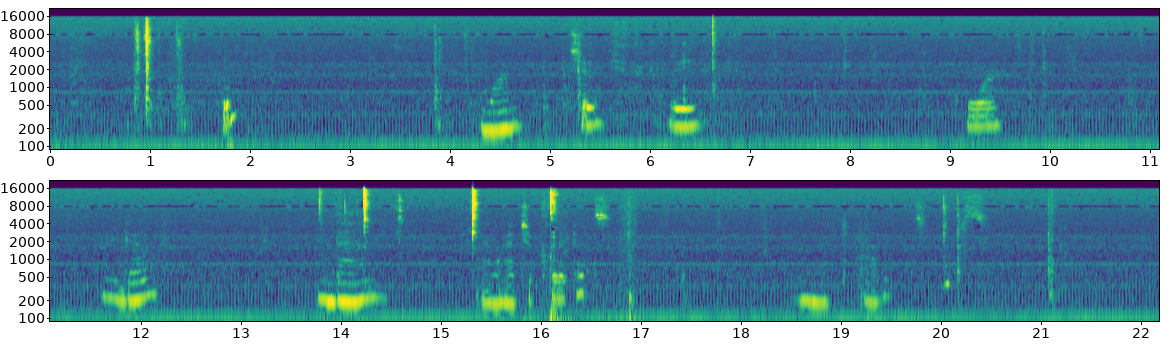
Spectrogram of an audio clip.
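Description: Small plastic parts of a sewing machine click and tap as it is threaded by hand.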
